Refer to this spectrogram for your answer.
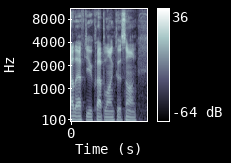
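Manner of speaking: ordinary talk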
